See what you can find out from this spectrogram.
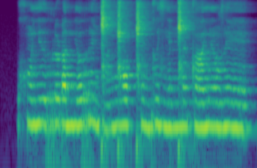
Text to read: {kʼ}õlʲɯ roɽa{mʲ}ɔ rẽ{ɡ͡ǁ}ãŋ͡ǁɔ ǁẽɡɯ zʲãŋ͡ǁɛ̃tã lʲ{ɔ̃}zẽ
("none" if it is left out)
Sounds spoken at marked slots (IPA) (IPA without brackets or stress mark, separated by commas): x, mʲ, ɡ͡ǁ, ɔ̃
